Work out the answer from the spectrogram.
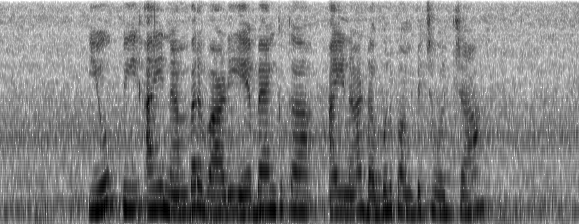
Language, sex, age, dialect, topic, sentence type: Telugu, female, 25-30, Utterandhra, banking, question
